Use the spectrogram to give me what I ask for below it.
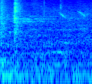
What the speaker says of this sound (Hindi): ये देख ले, नीचे कबूतर है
